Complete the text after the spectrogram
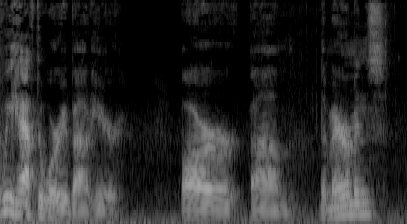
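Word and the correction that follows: Merriam's: and did I say that correctly? The Merrimans? – Merriams.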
